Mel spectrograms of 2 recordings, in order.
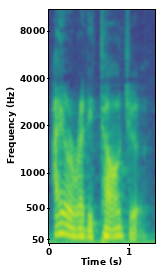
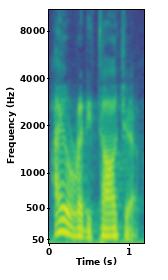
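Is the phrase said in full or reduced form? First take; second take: reduced; reduced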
